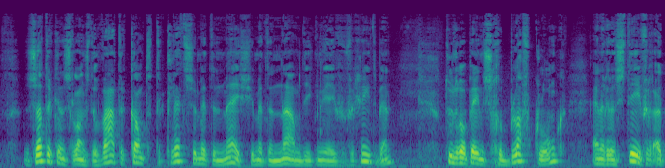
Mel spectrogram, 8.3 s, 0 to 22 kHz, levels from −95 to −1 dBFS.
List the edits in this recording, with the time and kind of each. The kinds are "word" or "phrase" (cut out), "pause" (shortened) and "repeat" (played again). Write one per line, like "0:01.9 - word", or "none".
none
